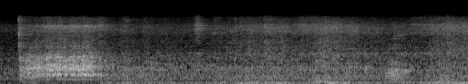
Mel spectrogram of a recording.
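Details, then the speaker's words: Ford flathead V8 after fitting an HEI electronic distributor (9705K E-fire): short crank, catches at once, seems to crank faster, settles to steady idle; normal easy start. "that was too easy. That was too easy. I'll be Hey, it worked. I believe it cranks faster off AGI."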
